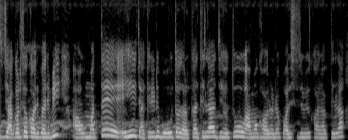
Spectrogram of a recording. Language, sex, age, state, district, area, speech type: Odia, female, 18-30, Odisha, Ganjam, urban, spontaneous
